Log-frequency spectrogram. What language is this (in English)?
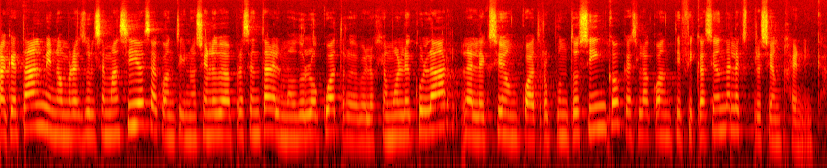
Spanish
